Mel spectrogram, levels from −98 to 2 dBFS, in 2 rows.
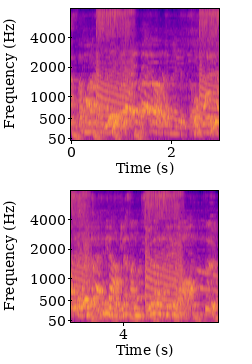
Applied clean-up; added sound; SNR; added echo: none; Fart; 10 dB; reverberation time 0.6 s.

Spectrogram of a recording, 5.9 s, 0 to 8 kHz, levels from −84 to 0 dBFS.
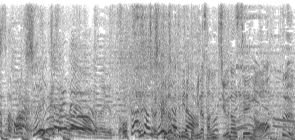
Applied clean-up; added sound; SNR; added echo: none; none; none; none.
